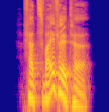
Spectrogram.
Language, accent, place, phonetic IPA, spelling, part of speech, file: German, Germany, Berlin, [fɛɐ̯ˈt͡svaɪ̯fl̩tə], verzweifelte, adjective / verb, De-verzweifelte.ogg
- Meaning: inflection of verzweifeln: 1. first/third-person singular preterite 2. first/third-person singular subjunctive II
